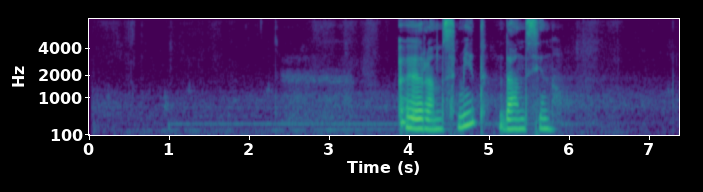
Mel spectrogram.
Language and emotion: Russian, neutral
